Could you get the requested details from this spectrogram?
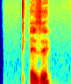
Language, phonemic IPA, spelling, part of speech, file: Navajo, /tɬʼɪ́zɪ́/, tłʼízí, noun, Nv-tłʼízí.ogg
- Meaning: goat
